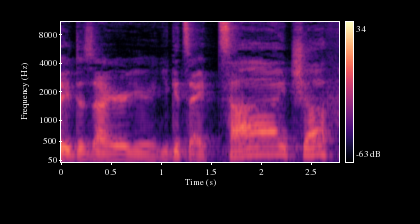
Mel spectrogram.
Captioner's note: speaks in Lushootseed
